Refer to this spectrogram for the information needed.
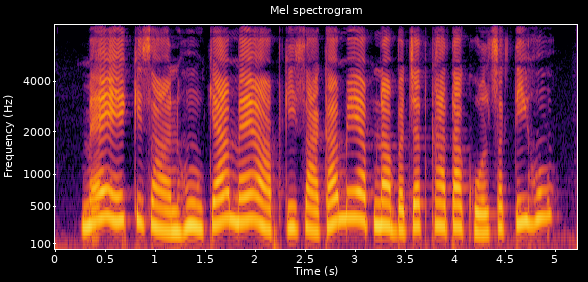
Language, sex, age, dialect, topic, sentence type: Hindi, female, 18-24, Garhwali, banking, question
